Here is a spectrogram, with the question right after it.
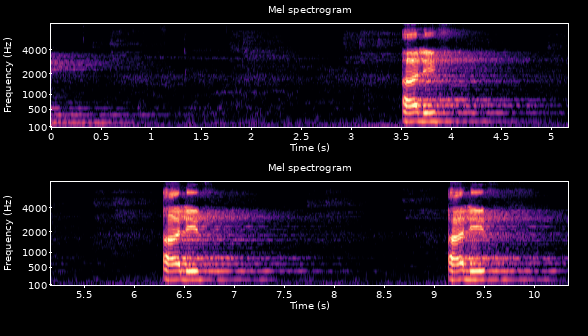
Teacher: الف الف الف، یہ حروف جب مدہ کی صورت میں ہوں تو منہ کے اندر کے خلا سے ادا ہوتا ہے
